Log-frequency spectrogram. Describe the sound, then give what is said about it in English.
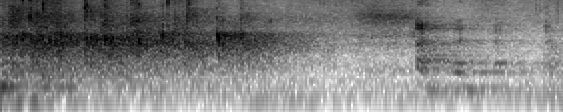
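A church audience claps in welcome, a soft wash of applause that fades away over the first second and a half before a voice starts speaking. “so we clap for him for a service. Maybe you can clap for him too.”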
